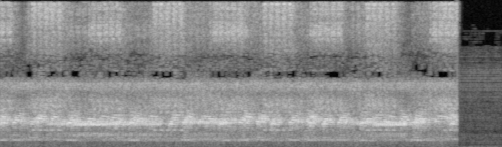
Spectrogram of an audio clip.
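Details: Night chorus of frogs or toads, a continuous dense wall of high trilling and peeping calls with no pauses, ending abruptly in a quieter background hiss.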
